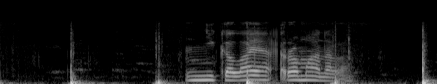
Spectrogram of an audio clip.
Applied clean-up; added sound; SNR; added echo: none; Walk, footsteps; -1 dB; none.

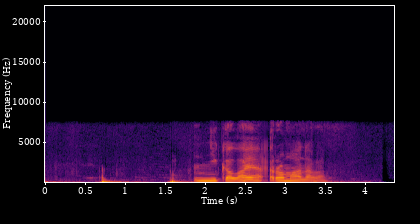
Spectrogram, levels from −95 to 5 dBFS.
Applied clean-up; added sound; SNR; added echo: neural mask model Resemble Enhance denoiser.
